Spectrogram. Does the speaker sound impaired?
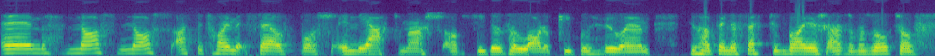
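Yes: cleft palate; congenital, parents' Chernobyl radiation exposure, premature, over twenty surgeries, leg amputated, prosthetic limb age 12.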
